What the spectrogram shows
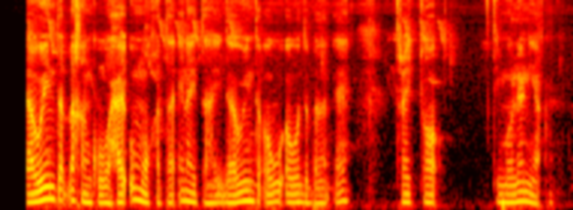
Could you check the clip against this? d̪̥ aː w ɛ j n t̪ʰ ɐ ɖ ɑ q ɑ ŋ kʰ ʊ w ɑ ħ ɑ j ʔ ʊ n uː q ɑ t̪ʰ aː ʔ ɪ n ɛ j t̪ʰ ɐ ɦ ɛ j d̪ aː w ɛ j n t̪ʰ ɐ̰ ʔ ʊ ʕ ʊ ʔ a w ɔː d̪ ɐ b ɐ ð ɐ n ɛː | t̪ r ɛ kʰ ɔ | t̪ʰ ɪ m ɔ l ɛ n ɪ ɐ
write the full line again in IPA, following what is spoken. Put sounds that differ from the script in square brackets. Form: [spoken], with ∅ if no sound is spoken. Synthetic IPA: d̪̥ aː w ɛ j n t̪ʰ ɐ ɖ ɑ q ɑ ŋ kʰ ʊ w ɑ ħ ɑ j ʔ ʊ [m] uː q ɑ t̪ʰ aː ʔ ɪ n ɛ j t̪ʰ ɐ ɦ ɛ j d̪ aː w ɛ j n t̪ʰ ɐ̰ ʔ ʊ [ɣ] ʊ ʔ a w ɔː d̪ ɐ b ɐ ð ɐ n ɛː | t̪ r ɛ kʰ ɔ | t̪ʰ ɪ m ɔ l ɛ n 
